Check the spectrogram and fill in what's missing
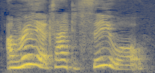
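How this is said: It sounds genuinely excited with rising inflection.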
